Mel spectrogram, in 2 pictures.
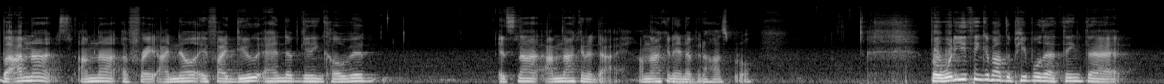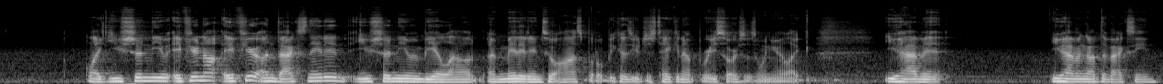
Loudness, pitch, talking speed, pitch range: -16 LUFS, 130 Hz, 200 wpm, 120-145 Hz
